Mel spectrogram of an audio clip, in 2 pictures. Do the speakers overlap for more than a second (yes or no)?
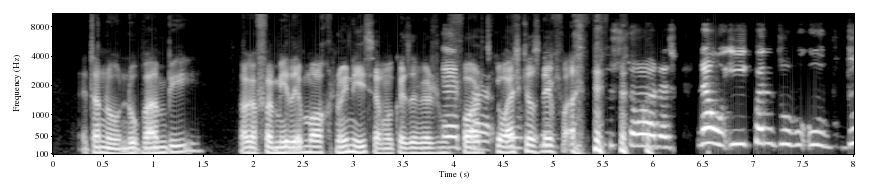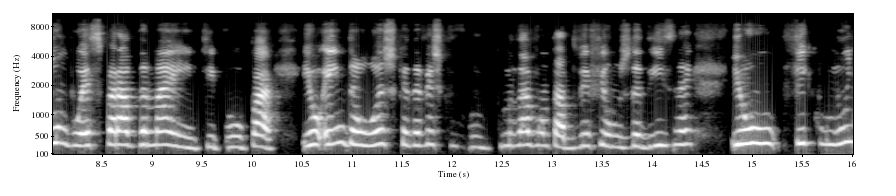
yes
